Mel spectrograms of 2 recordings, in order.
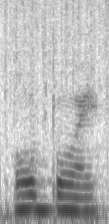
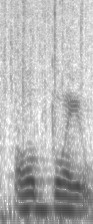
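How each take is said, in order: Both takes have the same delivery.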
